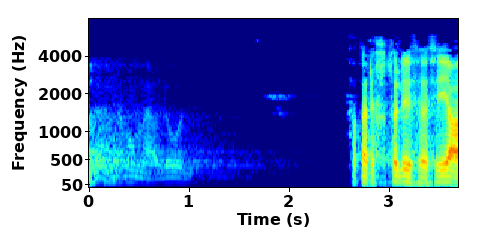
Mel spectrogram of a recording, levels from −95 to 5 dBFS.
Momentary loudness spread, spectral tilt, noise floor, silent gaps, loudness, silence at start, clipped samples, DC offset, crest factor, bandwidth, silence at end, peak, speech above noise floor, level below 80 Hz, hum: 20 LU; -7.5 dB/octave; -89 dBFS; none; -28 LUFS; 0.05 s; under 0.1%; under 0.1%; 24 dB; 6 kHz; 0 s; -6 dBFS; 66 dB; -62 dBFS; none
